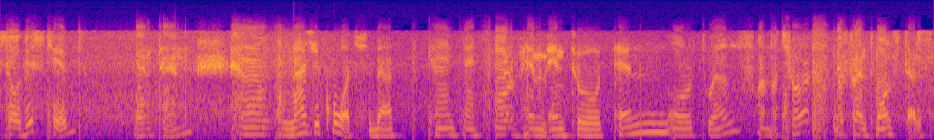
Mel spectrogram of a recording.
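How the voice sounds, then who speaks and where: A man's voice: mid-range voice, unhurried. A young man speaking non-native English in short phrases as an interview guest, recounting his own experiences over a shortwave radio broadcast. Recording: narrow, noisy shortwave radio reception. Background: clear radio static and noise.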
